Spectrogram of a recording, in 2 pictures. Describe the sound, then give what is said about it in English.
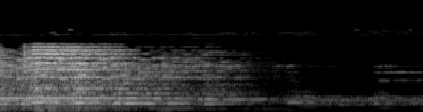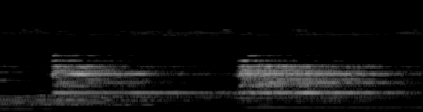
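The chapel bell at San Pedro tolls three times, the first stroke loudest and fullest, each one ringing out with long, humming overtones that linger between the slower strikes. “There was a bell in the chapel at San Pedro. When it rang, its clear tones carried over the plains for miles in every direction and sounded a message for both Indians and white people.”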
